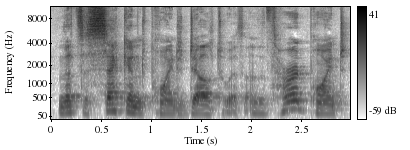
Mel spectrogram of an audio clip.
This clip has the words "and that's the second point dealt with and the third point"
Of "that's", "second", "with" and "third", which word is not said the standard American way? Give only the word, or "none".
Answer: none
